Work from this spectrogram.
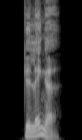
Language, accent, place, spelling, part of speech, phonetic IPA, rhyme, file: German, Germany, Berlin, gelänge, verb, [ɡəˈlɛŋə], -ɛŋə, De-gelänge.ogg
- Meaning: first/third-person singular subjunctive II of gelingen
